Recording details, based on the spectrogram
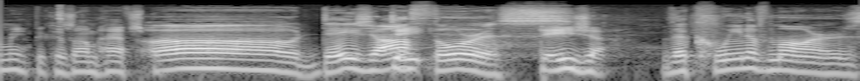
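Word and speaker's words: Dejah Thoris: But okay, you're gonna have to pronounce this for me because I'm half. Oh, Deja Thoris.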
